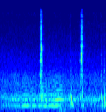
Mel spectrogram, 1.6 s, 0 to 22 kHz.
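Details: Droning honey bees at an open hive, inspected after their second spray with 15% lactic acid on 21 July 2019; even low buzz with two sharp clicks and a soft knock.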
